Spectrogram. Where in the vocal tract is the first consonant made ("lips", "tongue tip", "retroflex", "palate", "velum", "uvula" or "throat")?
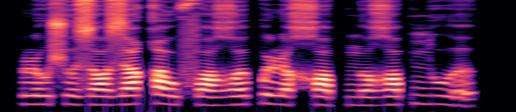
retroflex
